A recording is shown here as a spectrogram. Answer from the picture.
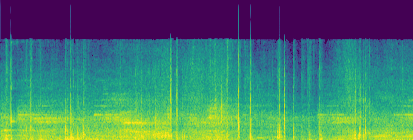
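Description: Skateboard wheels rolling on concrete, broken by several sharp clacks of the board popping, flipping and landing.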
